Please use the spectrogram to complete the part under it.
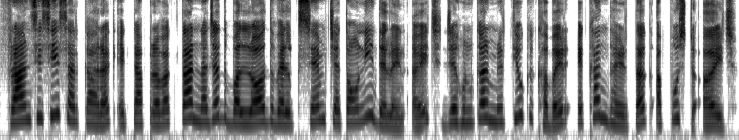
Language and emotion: Maithili, neutral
